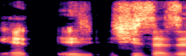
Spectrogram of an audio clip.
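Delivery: normal talking voice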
